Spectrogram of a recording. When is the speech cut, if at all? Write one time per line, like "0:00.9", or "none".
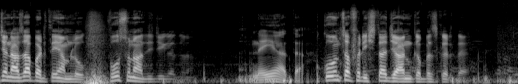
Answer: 0:01.0
0:03.1

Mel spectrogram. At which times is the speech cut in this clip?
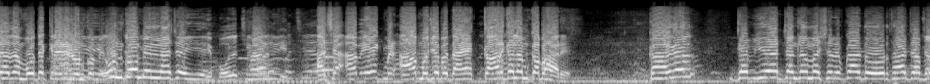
none

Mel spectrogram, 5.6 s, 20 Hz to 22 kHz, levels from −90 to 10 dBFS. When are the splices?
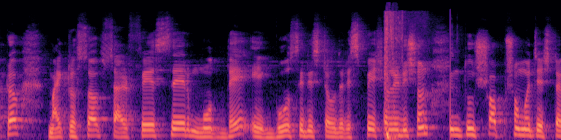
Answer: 0:04.4

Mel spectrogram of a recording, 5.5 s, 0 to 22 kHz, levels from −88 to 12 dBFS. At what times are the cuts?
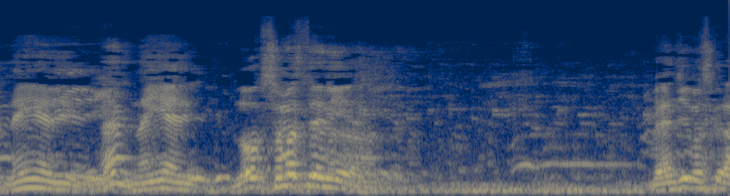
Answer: none

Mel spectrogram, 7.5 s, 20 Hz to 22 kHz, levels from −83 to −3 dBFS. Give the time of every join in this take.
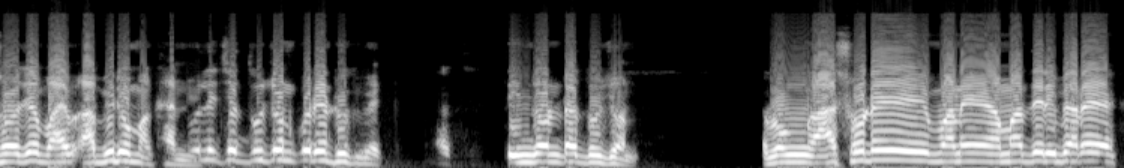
0:01.4

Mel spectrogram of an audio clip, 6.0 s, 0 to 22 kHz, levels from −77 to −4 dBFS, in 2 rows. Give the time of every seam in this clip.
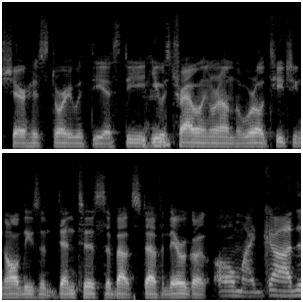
0:01.4

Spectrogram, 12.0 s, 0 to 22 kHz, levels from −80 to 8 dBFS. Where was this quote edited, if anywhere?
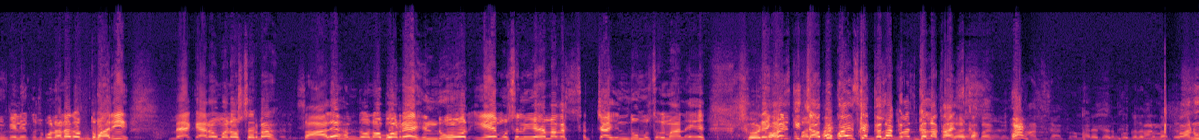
none

